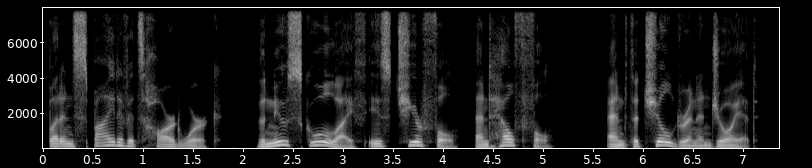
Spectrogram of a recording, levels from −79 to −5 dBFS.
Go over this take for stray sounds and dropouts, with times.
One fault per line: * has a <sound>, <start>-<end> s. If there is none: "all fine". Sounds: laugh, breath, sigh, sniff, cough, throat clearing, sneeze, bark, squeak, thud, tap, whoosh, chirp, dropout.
all fine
